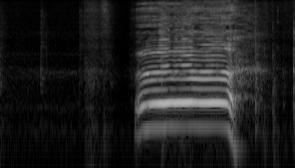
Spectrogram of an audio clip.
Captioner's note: yawning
